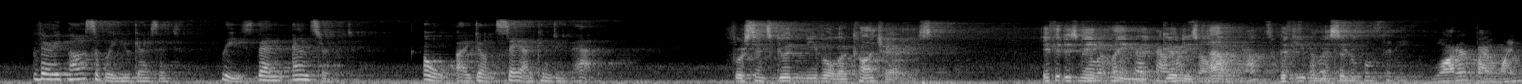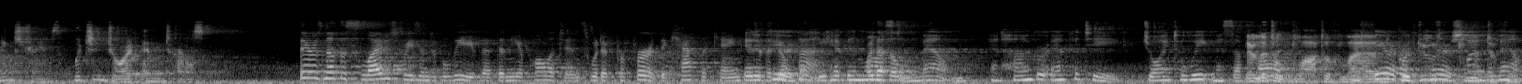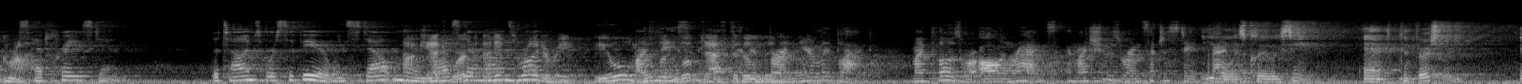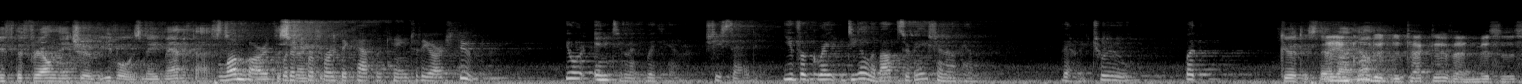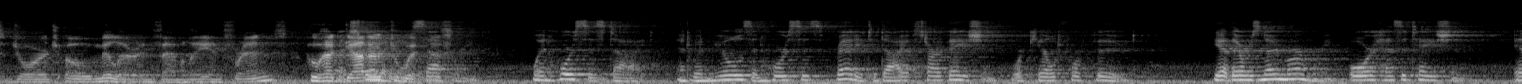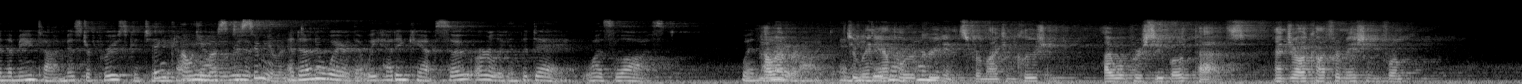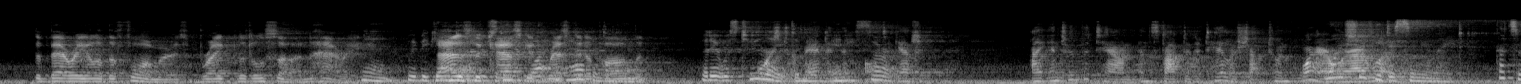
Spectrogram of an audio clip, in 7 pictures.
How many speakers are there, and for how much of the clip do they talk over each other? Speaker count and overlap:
6, about 23%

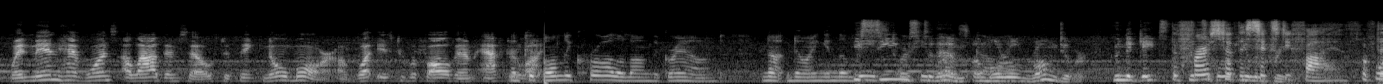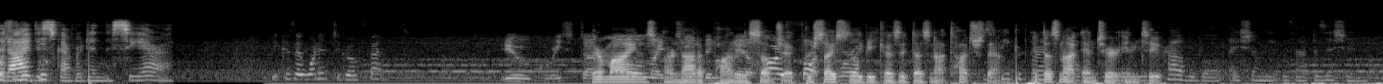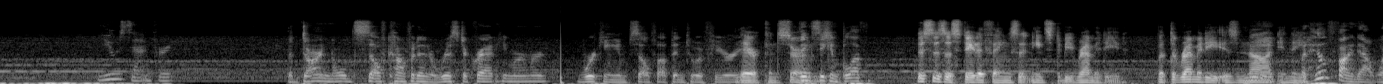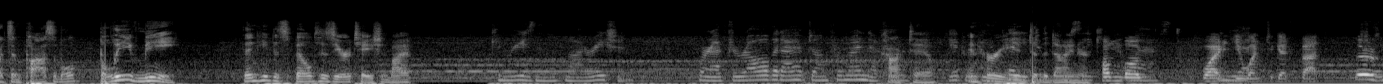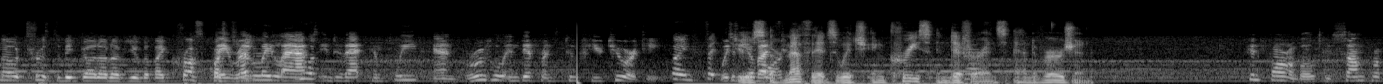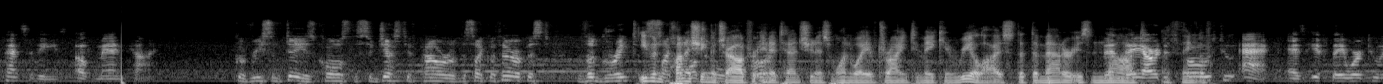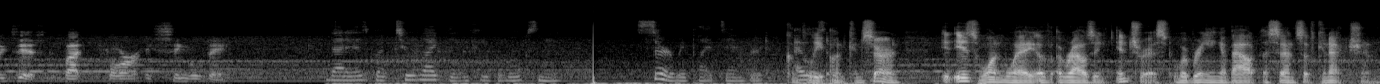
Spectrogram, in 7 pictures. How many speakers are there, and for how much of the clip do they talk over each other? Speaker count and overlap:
8, about 25%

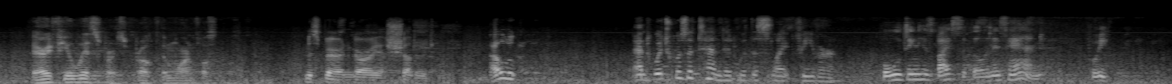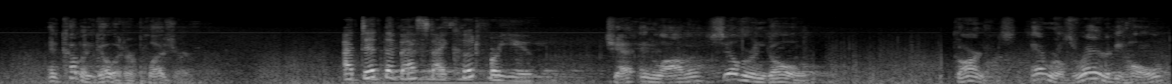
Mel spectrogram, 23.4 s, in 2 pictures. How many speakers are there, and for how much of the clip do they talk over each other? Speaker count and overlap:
6, no overlap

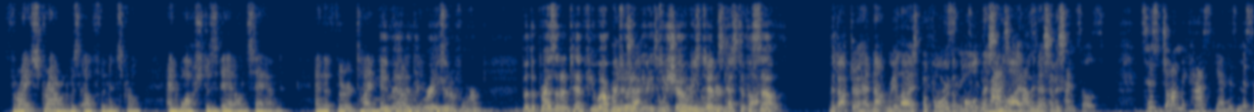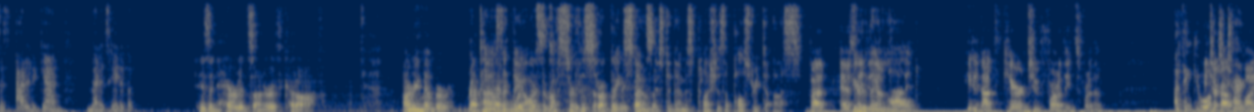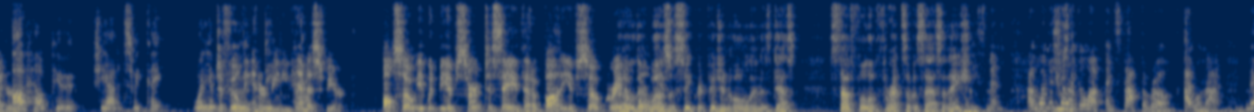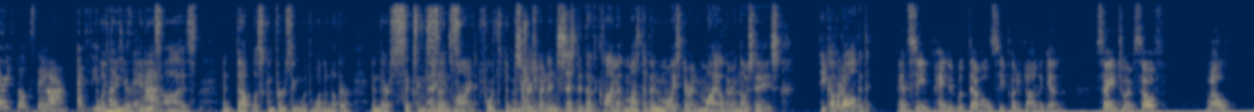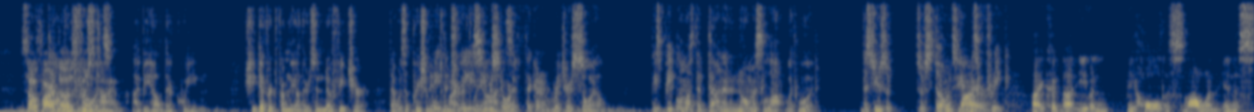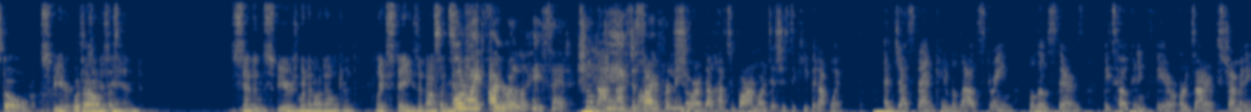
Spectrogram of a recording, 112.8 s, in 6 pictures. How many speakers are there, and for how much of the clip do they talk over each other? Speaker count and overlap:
9, about 24%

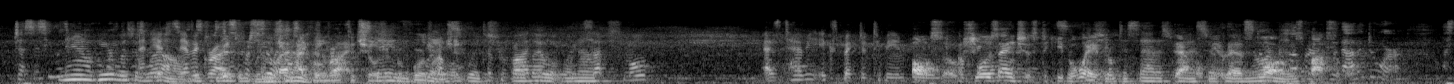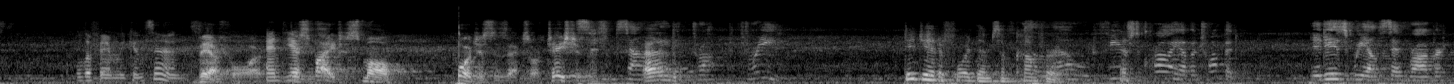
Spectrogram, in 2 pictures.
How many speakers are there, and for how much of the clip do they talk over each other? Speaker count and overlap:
5, about 44%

